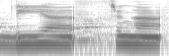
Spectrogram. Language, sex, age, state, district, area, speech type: Bodo, female, 30-45, Assam, Kokrajhar, rural, spontaneous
